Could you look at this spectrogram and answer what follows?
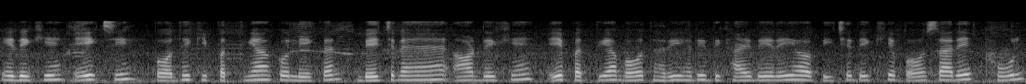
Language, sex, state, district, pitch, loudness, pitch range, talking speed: Hindi, female, Jharkhand, Jamtara, 200 Hz, -23 LUFS, 190-210 Hz, 165 wpm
